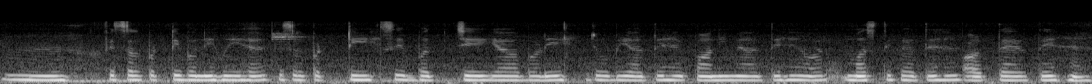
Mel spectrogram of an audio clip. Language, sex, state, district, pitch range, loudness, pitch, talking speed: Hindi, female, Maharashtra, Pune, 190-200 Hz, -14 LUFS, 195 Hz, 145 wpm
